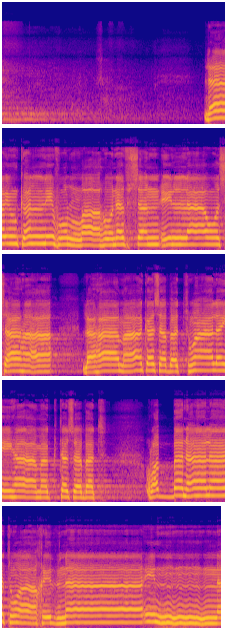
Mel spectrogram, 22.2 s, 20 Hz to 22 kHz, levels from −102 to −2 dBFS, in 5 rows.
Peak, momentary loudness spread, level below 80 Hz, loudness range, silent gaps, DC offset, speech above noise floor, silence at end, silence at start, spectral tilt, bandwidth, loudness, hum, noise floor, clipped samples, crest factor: -8 dBFS; 5 LU; -54 dBFS; 4 LU; none; under 0.1%; 43 dB; 0 s; 0 s; -5.5 dB/octave; 12 kHz; -17 LUFS; none; -60 dBFS; under 0.1%; 10 dB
